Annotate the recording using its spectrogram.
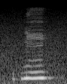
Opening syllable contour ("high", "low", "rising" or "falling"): high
